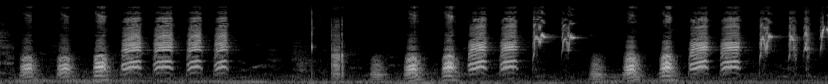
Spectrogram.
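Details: A young Javan myna gives harsh, nasal, squawky notes about three per second, with a few thin, higher squeaks mixed in.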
